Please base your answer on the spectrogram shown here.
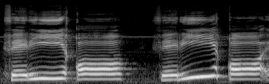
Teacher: ارفع لسانك عند القاف، لكن فري كلها الفاء والراء والياء كل دول مرققين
